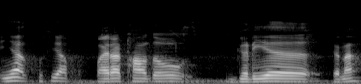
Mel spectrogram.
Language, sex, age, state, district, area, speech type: Santali, male, 45-60, Jharkhand, Bokaro, rural, spontaneous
